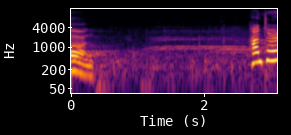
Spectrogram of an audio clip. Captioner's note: audience cheers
